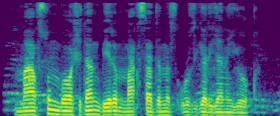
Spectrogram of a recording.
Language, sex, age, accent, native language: Uzbek, male, 25-34, Farg'ona, Uzbek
